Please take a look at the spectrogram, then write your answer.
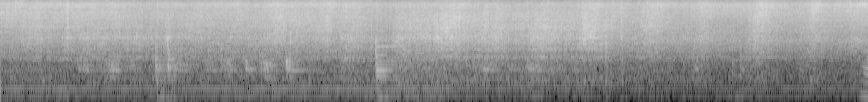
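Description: Sour cream being stirred into a Dijon mustard sauce in a pan, a steady soft scraping and swishing with a faint sizzle throughout, close and continuous, with a few light utensil clinks.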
